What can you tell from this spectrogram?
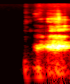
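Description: burp

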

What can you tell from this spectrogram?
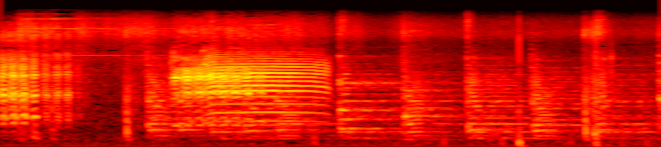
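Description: sheep bleating

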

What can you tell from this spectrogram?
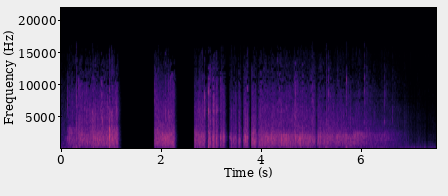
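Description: audience clapping

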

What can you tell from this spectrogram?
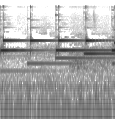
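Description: jingle bells

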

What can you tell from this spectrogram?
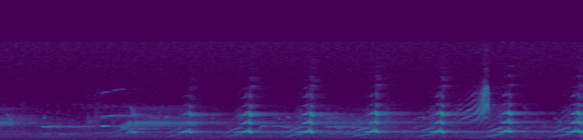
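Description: wood duck call

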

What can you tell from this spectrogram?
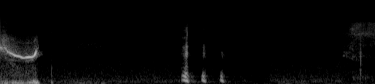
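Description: slide whistle

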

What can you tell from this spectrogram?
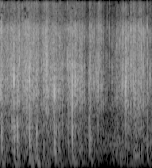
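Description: paper crinkling

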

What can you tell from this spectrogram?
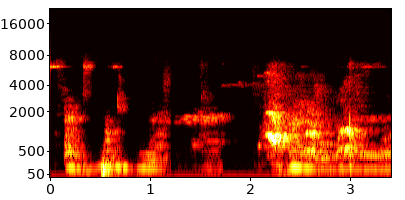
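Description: dog whining and barking

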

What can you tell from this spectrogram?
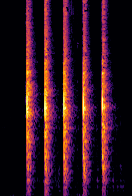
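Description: knocking on a door

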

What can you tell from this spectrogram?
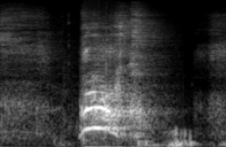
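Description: sneeze

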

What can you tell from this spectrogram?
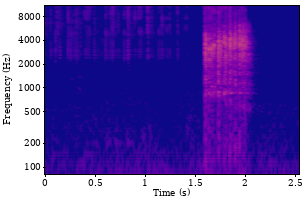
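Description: dice rolling

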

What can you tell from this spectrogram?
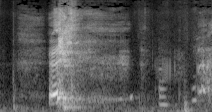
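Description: combined cough and sneeze

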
